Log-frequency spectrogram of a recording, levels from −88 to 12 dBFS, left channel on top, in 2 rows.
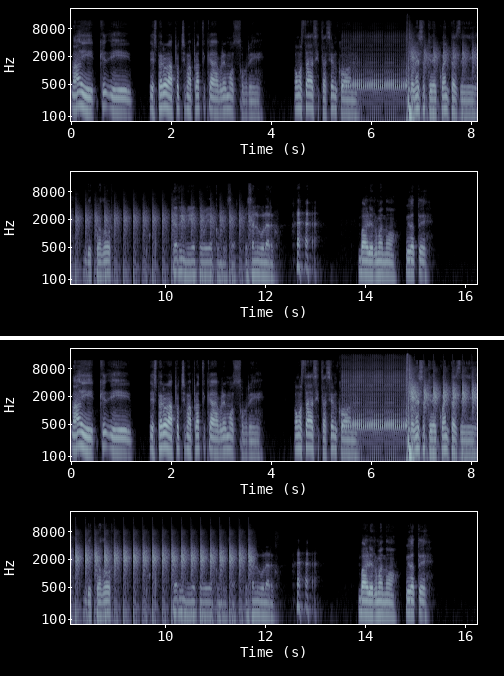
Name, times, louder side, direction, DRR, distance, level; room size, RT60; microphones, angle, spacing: voice 1, 0.0-1.2 1.6-3.8 4.5-5.8 6.8-9.0 13.9-15.3, right 2 dB, 20° right, 0.5 m, -30 dB
sound 1, 5.4-11.8, right 7 dB, 55° right, 0.7 m, -32 dB
voice 2, 10.1-12.3 12.5-13.1, left 2 dB, 80° left, 2.4 m, -37 dB
head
